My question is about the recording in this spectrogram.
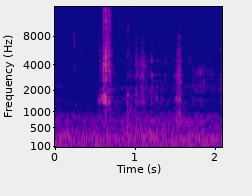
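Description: Faint chewing of salted french fries, with a few soft crunches, the loudest about half a second in.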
